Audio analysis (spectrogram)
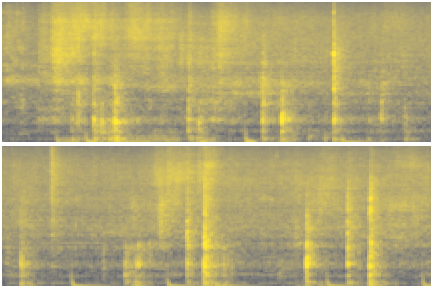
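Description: Chicken curry with celery sizzles and fries in a pan while a utensil scrapes and knocks against it in irregular stirring strokes, close and fairly loud, with no talking.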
